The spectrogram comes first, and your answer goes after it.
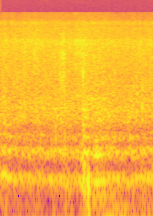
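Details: Buzzing honey bees at a small beehive during honey hunting, an even, continuous low drone with a fainter overtone, broken once by a brief thump of handling noise.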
